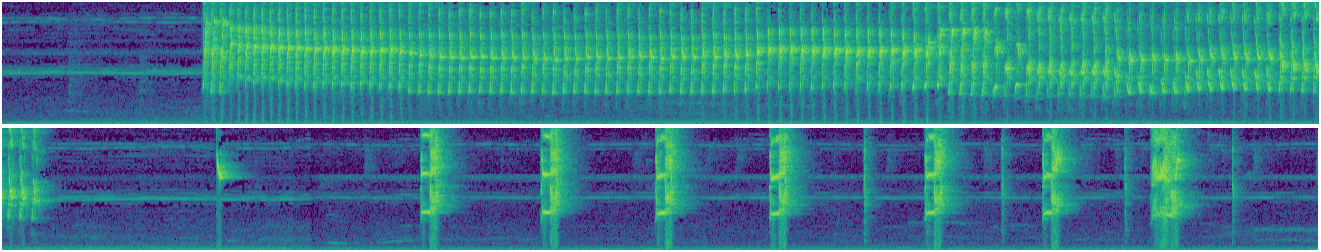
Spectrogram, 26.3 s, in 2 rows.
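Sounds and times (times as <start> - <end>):
lovebird singing in the ngekek style: 1.4 - 13.7, 15.1 - 15.8, 16.4 - 17.8, 18.6 - 19.0, 19.6 - 20.2, 20.8 - 26.3.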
